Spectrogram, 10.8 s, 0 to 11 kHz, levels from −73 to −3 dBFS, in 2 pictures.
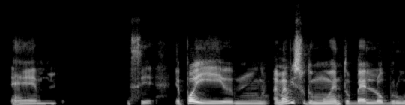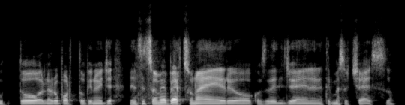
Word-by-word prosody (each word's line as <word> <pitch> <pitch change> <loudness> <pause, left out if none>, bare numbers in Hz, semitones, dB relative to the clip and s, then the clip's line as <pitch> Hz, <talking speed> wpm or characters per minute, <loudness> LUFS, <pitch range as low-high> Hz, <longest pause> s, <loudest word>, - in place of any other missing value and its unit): Ehm, 110 -3 -4 1.0
sì, 115 -2 -9 0.3
e 135 - -5
poi, 125 - +4
mhmm, 115 +1 -6
hai 140 - -1
mai 180 +4 +5
vissuto 210 - +3
un 130 0 -2
momento 135 +3 -1
bello, 130 -1 +3
brutto, 125 -1 -2
all'aeroporto 115 +1 -4
pieno 120 -1 -3
di 120 - -1
ge - - -2 0.2
nel 135 -2 -6
senso, 170 -5 +2
hai 135 - +3
mai 155 0 +2
perso 150 -2 +5
un 130 - -2
aereo 125 -1 +3
o 115 - -8
cose 130 +1 -11
del 120 -2 -6
genere? 120 -1 -3
Ti 130 - -11
è - - -18
mai 125 - -6
successo? 140 +3 -3
125 Hz, 170 wpm, -22 LUFS, 120-135 Hz, 1.0 s, mai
